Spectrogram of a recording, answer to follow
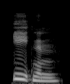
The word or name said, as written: eaten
